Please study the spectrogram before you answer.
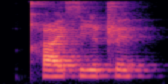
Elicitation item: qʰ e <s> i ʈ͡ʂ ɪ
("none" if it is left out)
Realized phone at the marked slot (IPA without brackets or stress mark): s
